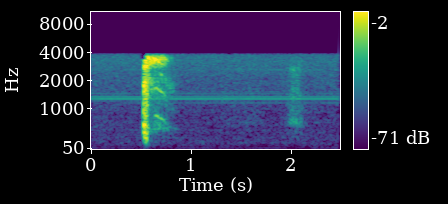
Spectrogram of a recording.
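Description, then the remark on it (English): A woman with a chest cough she has had for the past couple of days coughs once, harsh, bursting out and fading quickly, followed about a second and a half later by a much softer cough, with a faint steady hum underneath and no talking. “We're eager to pray against coughs.”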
